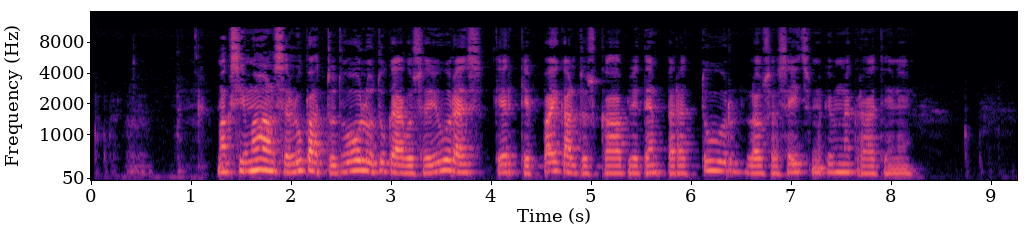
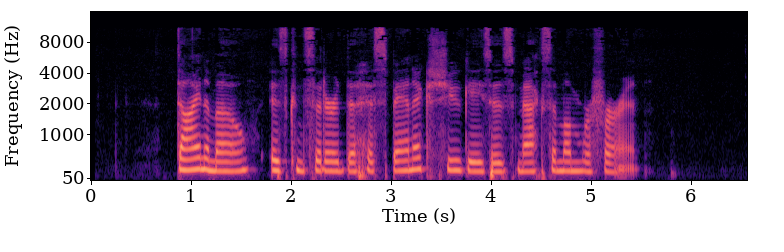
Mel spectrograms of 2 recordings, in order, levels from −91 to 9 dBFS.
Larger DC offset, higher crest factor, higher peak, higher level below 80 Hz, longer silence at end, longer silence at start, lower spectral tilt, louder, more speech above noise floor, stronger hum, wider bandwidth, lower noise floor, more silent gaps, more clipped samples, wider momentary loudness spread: neither; about the same, 20 dB vs 18 dB; about the same, -2 dBFS vs -2 dBFS; second, -60 dBFS vs -46 dBFS; about the same, 1.05 s vs 1.1 s; second, 0.4 s vs 0.85 s; about the same, -5.5 dB/octave vs -6 dB/octave; second, -22 LUFS vs -18 LUFS; second, 43 dB vs 53 dB; neither; about the same, 11.5 kHz vs 11.5 kHz; second, -65 dBFS vs -71 dBFS; neither; neither; about the same, 10 LU vs 9 LU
